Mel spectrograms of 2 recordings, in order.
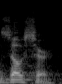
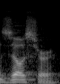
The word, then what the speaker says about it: Zoser: This pyramid was for King Zoser, that's spelled Z-O-S-E-R, in about 2650 BCE.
